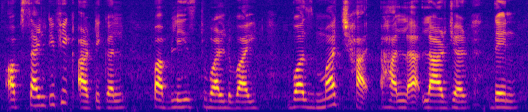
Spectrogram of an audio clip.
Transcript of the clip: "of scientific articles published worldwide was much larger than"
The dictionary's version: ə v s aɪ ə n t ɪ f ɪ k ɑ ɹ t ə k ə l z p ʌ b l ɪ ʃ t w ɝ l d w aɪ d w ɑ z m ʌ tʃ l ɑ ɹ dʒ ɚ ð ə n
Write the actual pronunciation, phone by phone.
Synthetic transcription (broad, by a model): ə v s aɪ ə n t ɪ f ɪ k ɑ ɹ t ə k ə l p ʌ b l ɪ s t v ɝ l d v aɪ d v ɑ z m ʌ tʃ l ɑ ɹ dʒ ɚ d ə n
